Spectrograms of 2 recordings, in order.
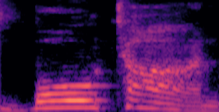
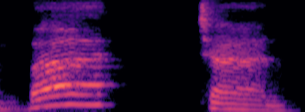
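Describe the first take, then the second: First: The first vowel sounds like 'o'. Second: The first vowel is a short 'uh'. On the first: The speaker calls it wrong. "some Japanese uh, pronounce this botan, but it's not botan" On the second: The speaker calls it right. "It's the short U"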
